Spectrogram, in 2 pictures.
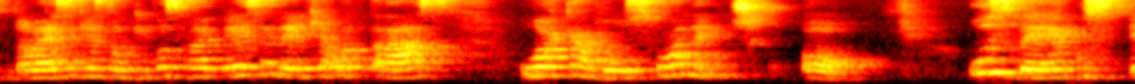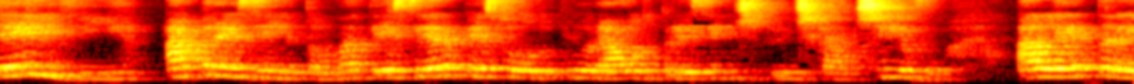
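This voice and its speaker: A woman teaching a grammar lesson, explaining each point step by step and asking the class quick questions. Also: sits high, darkish tone. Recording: echoey room, far from the mic.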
